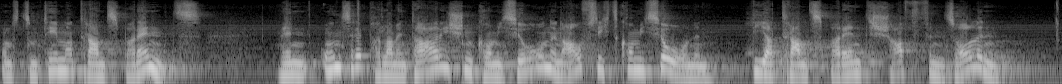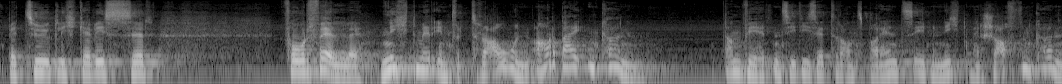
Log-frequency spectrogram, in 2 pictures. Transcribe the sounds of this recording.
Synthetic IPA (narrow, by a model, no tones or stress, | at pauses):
ʊntt͡sʊmtʰeːmaːtʁanspaʁɛnt͡s | vɛnʔʊnzəʁəpʰaʁlamɛntʰaːɾɪʃən̩kʰɔmɪsjoːnənaʊfsɪçt͡skʰɔmɪsjoːnən | d̥iːjatʁanspaʁɛnt͡sʃafənzɔlən | b̥et͡syːɡlɪçɡ̥əvɪsə | foːɾfɛlənɪçtmeːɾɪmfɛɐtʁ̥aʊənʔaɾbaɪtn̩kʰœnən | d̥anveːdn̩z̥iːdiːzətʁ̥anspaʁɛnt͡sʔeːbn̩nɪçtmeːʃafən̩kʰœnən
